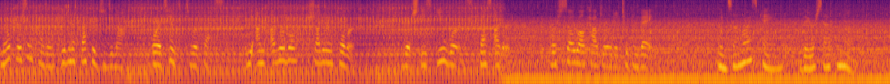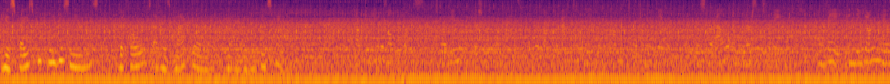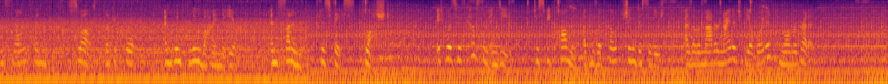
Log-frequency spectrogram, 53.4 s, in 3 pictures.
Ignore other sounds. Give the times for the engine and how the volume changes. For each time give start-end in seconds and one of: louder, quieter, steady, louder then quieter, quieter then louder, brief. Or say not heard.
0.0-53.3 steady.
